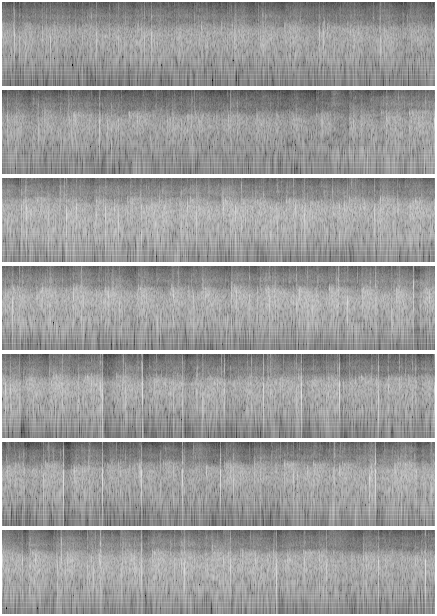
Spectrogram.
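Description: Audience applauding in a theatre, the applause swelling about eight seconds in and staying strong, as the orchestra waits to begin Act III.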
